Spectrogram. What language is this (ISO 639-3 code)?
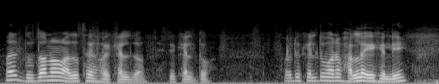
asm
